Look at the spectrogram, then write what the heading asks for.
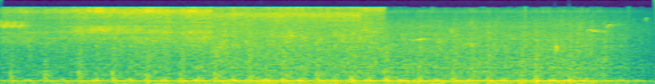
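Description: Small electric motor of a homemade toy concrete mixer running, with a steady buzzing hum and a dense rattle.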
